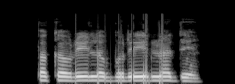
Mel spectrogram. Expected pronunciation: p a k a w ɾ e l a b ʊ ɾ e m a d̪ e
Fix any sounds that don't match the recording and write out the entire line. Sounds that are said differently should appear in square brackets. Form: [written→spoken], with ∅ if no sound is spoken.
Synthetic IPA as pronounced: p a k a w ɾ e l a b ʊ ɾ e [m→n] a d̪ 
